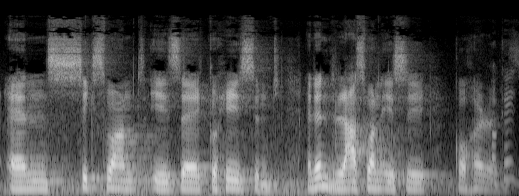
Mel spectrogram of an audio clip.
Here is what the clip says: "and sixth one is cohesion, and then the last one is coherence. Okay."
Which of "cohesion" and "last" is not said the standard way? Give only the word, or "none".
cohesion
